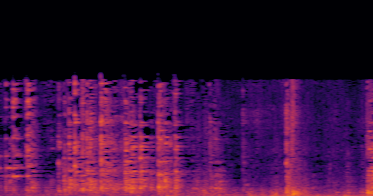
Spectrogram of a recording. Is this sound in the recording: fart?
no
